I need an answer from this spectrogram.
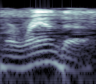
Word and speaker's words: Miranda: and at second base is number 10 Sergio Miranda m i r a n d batting third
